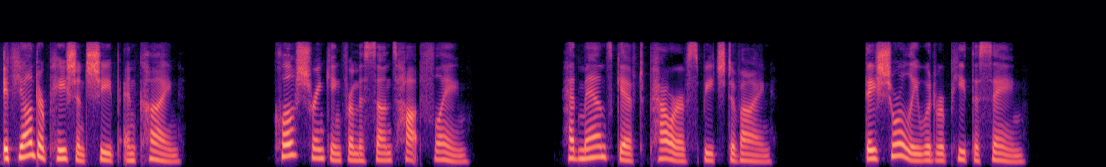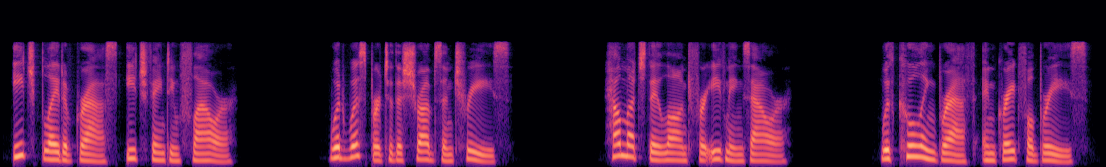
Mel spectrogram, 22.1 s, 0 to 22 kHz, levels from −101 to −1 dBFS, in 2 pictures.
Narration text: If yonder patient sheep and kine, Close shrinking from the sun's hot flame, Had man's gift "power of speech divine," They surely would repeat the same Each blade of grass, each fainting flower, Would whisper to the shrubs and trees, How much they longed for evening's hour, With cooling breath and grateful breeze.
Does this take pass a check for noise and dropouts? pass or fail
pass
